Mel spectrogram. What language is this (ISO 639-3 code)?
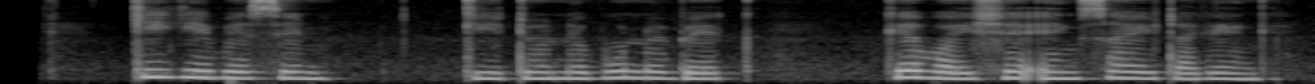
kln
